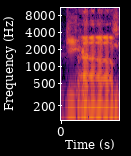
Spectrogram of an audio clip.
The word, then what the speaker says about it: Giger: Is it Giger, right. – Geiger? I never say it right. Whatever. – Giger. Sorry.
